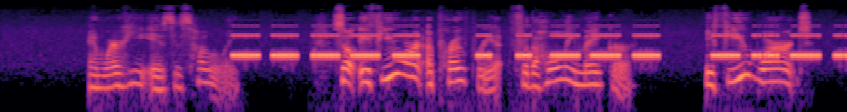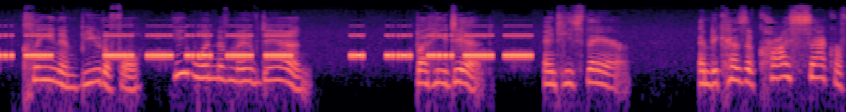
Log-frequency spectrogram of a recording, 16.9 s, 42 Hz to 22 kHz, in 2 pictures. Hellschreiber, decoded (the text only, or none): 06839 11359 04570 59498 14752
